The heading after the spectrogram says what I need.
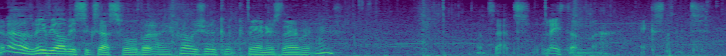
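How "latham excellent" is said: slow, hushed, soft whisper. Player thinking aloud while planning moves in a game; Star Wars Emperor voice. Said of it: "starting to talk like the Emperor from, you know, Star Wars".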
